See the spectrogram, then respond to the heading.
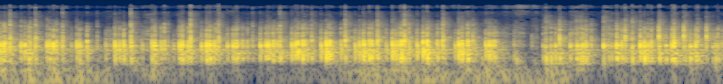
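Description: Long nails tap rapidly and steadily across the front and edges of a small, hollow black cardboard iPhone box held up in the air. Each tap gives a short, dry, hollow knock in the mid range. The sound dies away almost instantly and there is no low boom.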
